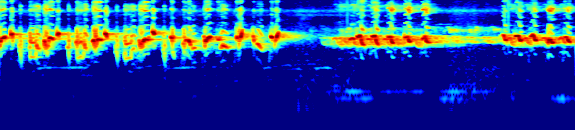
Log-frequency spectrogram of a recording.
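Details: Sooty-headed bulbul in busy, lively song of the long rolling style, used as a lure to make other birds sing: a two-second jumble of rapid bubbly chattering notes, a brief pause, then a fast, even rattling trill of repeated notes over a faint low hum.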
